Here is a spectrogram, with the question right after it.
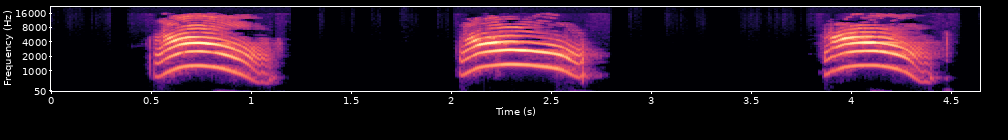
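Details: Kitten calling for its mother: three high, arched meows, each rising then falling with bright harmonics, spaced about one and a half seconds apart in a quiet room.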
